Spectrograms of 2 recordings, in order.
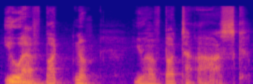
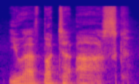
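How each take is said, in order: First: A lightly voiced dark lord offering power. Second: Maul voice. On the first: Doing Star Wars villain lines. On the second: Pretend. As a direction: draw it out with quiet menace. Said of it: "I actually have a decent Maul voice".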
